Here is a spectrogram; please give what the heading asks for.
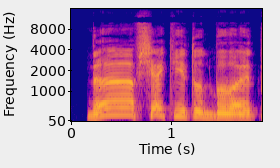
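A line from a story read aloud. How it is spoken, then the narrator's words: Drawn-out drawl. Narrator (Russian): протянул Витя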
